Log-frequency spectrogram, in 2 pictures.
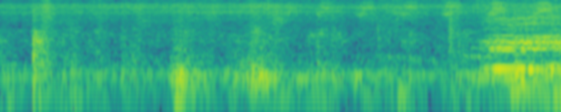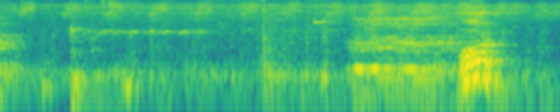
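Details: Cattle on a farm mooing: two long, harmonic moos around five and nine seconds, the second rising into a strained end, with people talking in Hindi in the background.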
